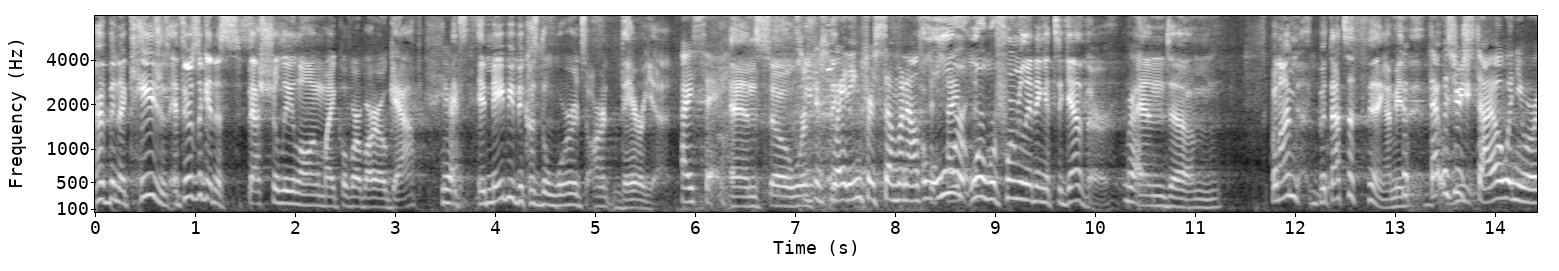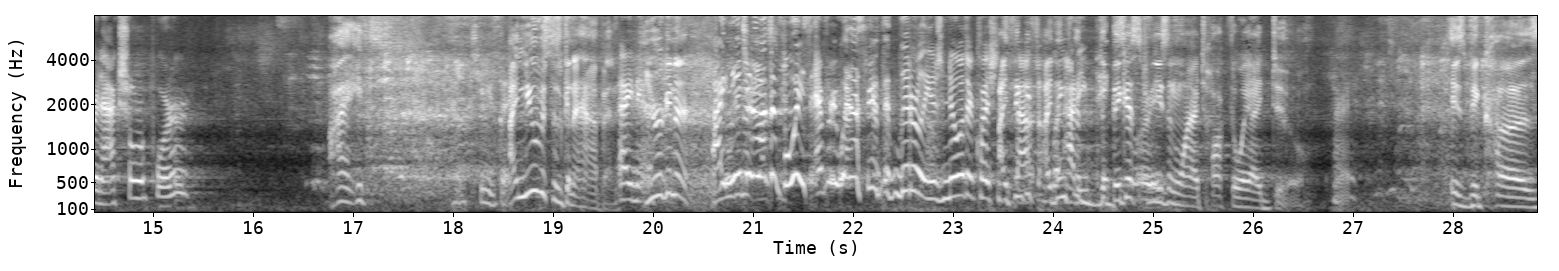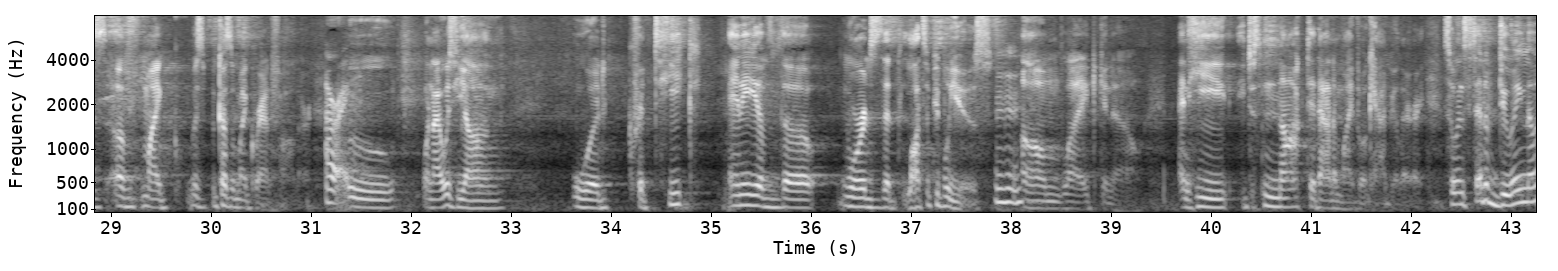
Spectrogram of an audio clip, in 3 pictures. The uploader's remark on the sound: In front of a live audience at the 92nd Street Y in New York City.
